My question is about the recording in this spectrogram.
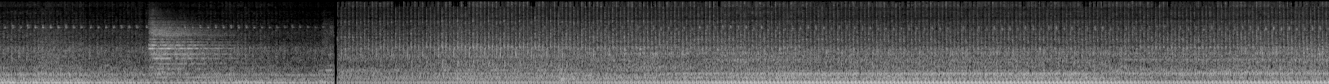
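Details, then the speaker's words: Engine idling with a fast, regular cricket-like chirp, about three per second, tested while pressing and releasing the clutch pedal: the clutch thrust (release) bearing's balls are starting to deteriorate. "That noise seems to be coming from the clutch thrust bearing."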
